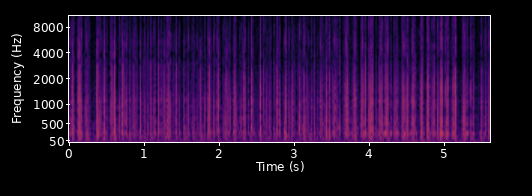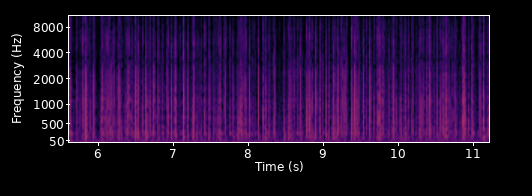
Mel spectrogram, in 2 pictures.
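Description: A leather-covered book is tapped aggressively, producing a rapid, continuous stream of short, dry taps and clicks. The taps come quickly and somewhat unevenly throughout, with no ringing after each strike.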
